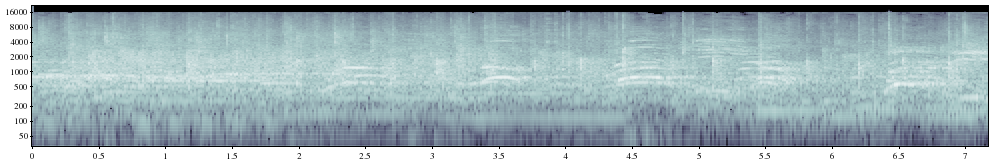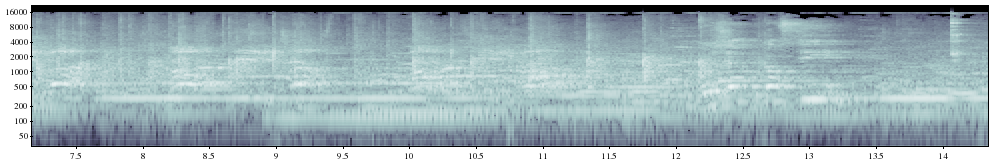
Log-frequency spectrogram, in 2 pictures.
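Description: Wedding guests applaud at a Bulgarian wedding reception while a host's amplified voice speaks over the steady crowd clapping, with music in the background.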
